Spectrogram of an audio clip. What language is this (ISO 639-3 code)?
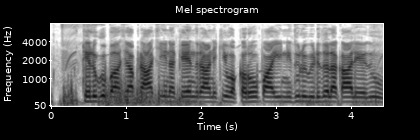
tel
